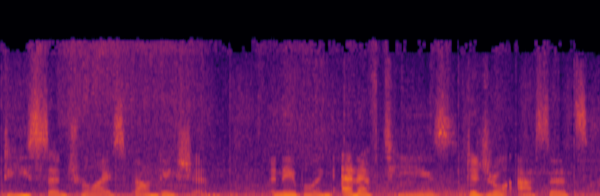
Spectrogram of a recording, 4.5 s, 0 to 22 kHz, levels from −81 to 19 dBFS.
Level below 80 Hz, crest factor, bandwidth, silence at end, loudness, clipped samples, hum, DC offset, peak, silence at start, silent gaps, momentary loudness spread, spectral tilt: -36 dBFS; 20 dB; 17.5 kHz; 0 s; -21 LUFS; under 0.1%; none; under 0.1%; -2 dBFS; 0 s; none; 7 LU; -3.5 dB/octave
